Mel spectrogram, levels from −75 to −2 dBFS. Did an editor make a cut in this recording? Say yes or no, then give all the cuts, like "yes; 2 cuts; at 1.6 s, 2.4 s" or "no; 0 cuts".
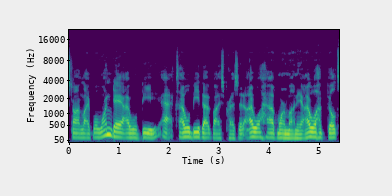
no; 0 cuts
